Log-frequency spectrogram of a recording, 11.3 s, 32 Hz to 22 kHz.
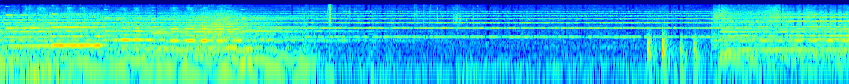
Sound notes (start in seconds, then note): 8.6 door knocks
